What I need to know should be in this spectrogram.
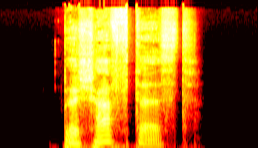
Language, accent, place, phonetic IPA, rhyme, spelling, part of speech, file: German, Germany, Berlin, [bəˈʃaftəst], -aftəst, beschafftest, verb, De-beschafftest.ogg
- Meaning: inflection of beschaffen: 1. second-person singular preterite 2. second-person singular subjunctive II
